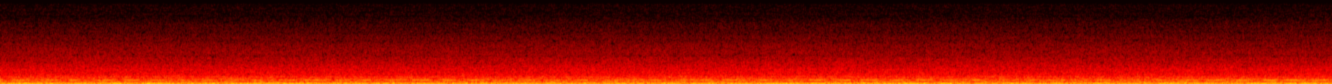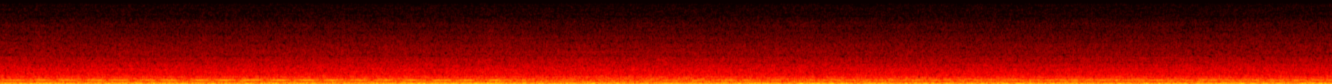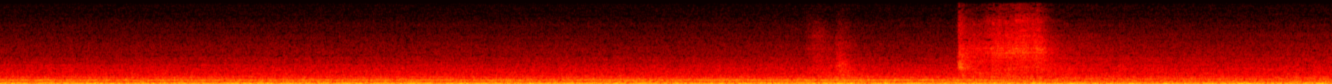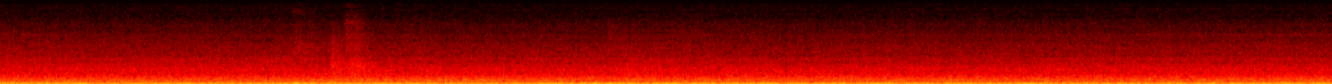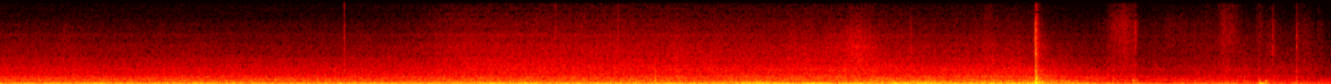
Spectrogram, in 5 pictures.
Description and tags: Recordings made while waiting for the Washington State Ferry and at various locations on board.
